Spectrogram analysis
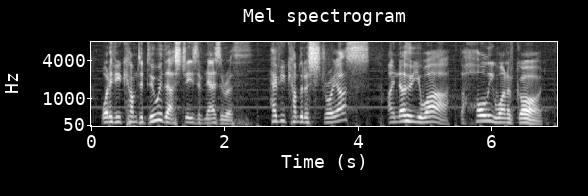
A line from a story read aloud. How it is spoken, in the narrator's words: a man with unclean spirit, and he cried out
